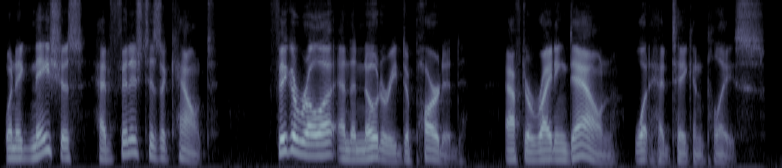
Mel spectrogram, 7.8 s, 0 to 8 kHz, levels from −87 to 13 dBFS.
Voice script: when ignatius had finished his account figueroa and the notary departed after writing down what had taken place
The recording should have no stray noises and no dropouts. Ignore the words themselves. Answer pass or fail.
pass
